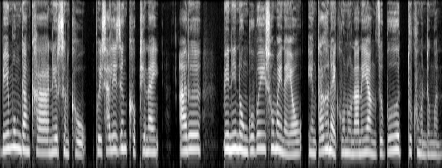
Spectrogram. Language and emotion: Bodo, sad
